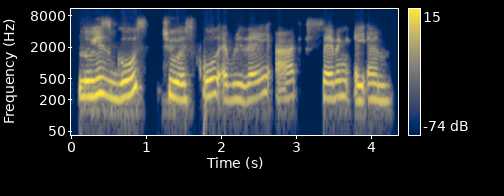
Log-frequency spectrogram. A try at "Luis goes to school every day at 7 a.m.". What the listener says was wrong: Okay, muy bien, solo un error de pronunciación. No es goose, porque goose es ganso. Imagínate cómo cambia la traducción. La correcta pronunciación es goose. Goose. Luis goes to school every day at 7 a.m.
